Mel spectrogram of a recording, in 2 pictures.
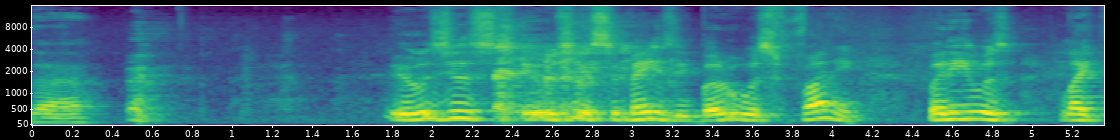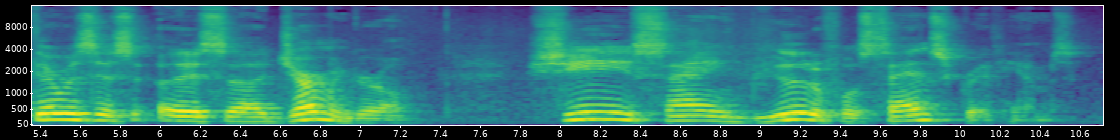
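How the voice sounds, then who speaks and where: An older man with a slightly high, darkish voice informally recounts anecdotes to a small group, acting out quoted dialogue animatedly. He is a monk and abbot recalling his teacher, captured in an echoey room with a few visitors.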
